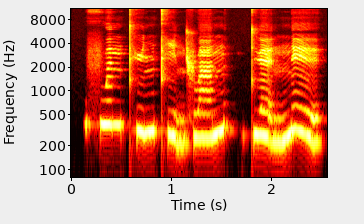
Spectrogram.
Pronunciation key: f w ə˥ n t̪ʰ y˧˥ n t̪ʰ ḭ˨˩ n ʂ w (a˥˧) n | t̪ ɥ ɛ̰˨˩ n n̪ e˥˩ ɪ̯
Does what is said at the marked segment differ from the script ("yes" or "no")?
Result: yes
